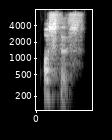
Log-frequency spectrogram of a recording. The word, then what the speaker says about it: Østhus: Ostas. Thank you. And I'm so impressed by how close to Norwegian you pronounce my name.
